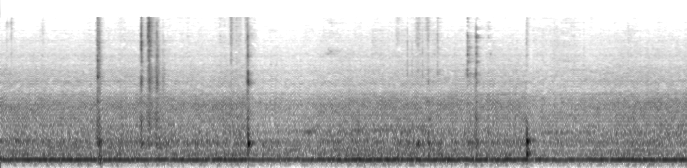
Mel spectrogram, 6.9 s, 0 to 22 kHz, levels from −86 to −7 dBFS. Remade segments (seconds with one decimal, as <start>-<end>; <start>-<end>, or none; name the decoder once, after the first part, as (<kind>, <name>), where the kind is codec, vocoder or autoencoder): 0.0-6.9 (vocoder, Vocos)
